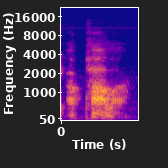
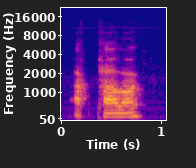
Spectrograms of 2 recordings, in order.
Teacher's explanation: in different variation, the K is dropped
